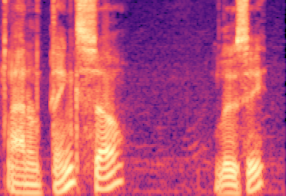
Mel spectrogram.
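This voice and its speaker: Friendly young tv star, casual low-key delivery, lively pitch, audio drama. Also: male voice, a little slow, dry recording. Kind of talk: naturalistic audio drama dialogue.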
